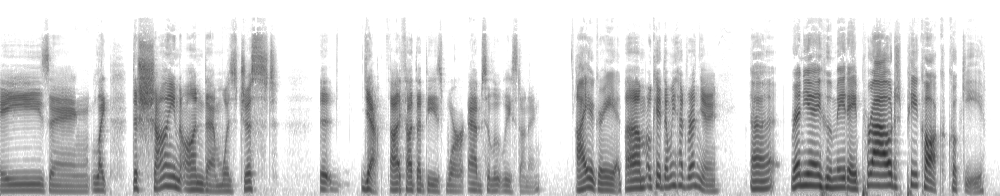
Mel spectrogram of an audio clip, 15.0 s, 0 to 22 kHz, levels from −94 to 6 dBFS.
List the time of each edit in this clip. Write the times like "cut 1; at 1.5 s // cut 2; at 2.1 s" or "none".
cut 1; at 6.0 s // cut 2; at 9.3 s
